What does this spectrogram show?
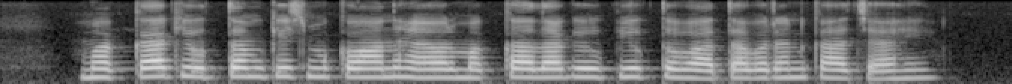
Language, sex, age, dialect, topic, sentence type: Magahi, female, 51-55, Central/Standard, agriculture, question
